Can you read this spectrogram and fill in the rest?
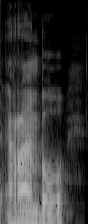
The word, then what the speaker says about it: Rimbaud: Da persona che parlava inglese e americano, la pronuncia di questo autore sembrò a Morrell molto strana, perché nel nome Rimbaud si applicano diverse regole di pronuncia tipicamente francesi. La IM, che diventa una EM nasale molto simile al suono AM, e il dittongo AU che si pronuncia O, mentre la D finale sparisce del tutto.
